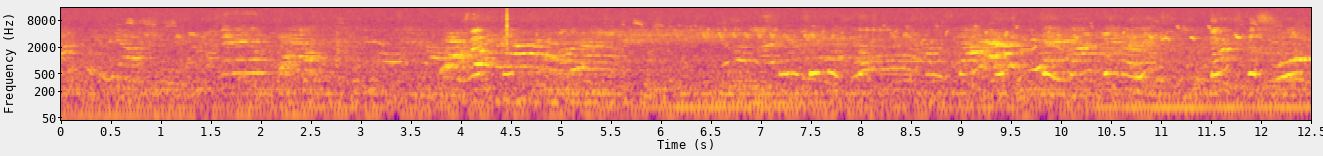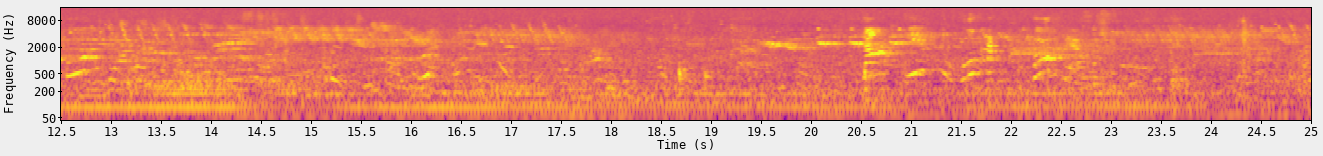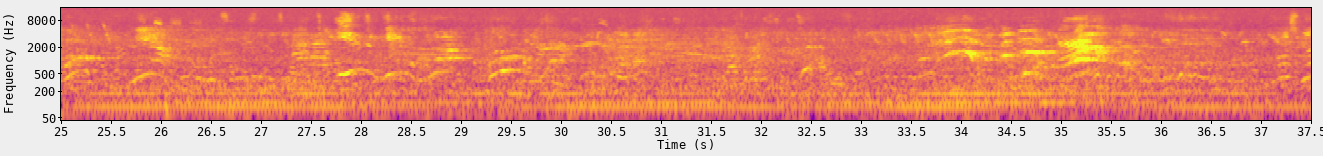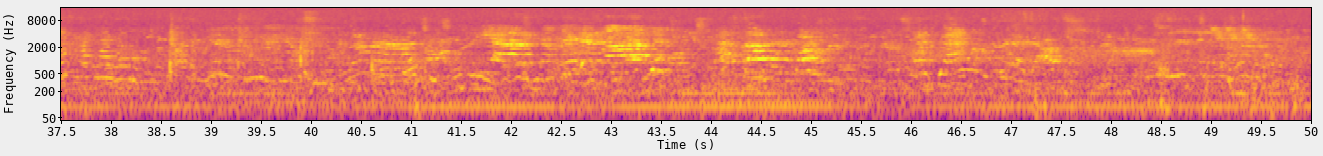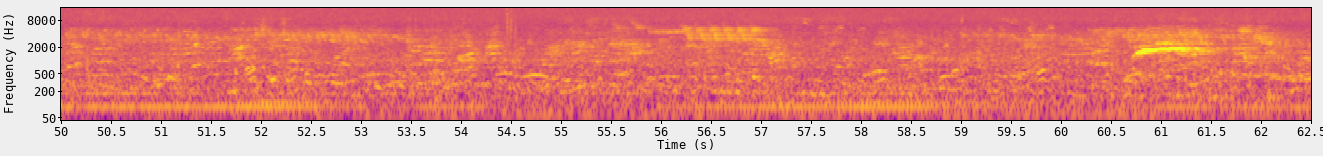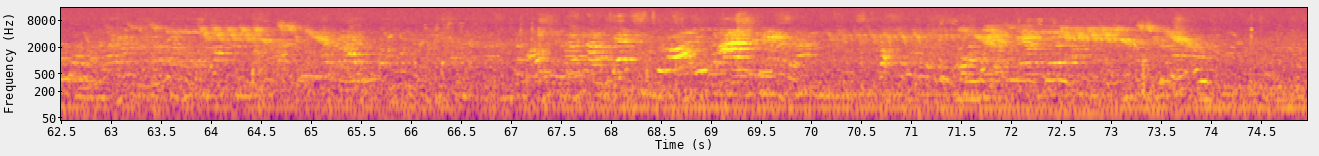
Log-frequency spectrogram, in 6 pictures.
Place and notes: Fürstenweg, Salzburg, Österreich - Hellbrunner Park
Hellbrunner Park. Am Spielplatz.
